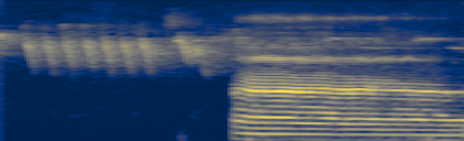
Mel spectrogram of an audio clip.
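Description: Faint, rapid high bird chirping in the background, then about a second in a man's voice holds one long vowel at a steady pitch.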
